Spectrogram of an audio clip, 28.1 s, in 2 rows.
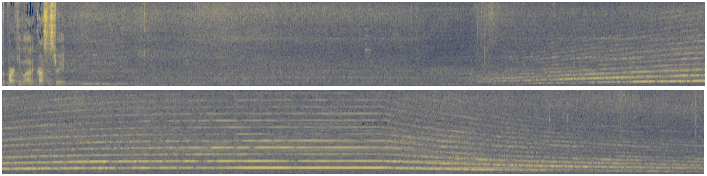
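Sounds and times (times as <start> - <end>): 
speech: 0.1 - 1.5
noontime whistle siren wailing: 9.1 - 28.0.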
